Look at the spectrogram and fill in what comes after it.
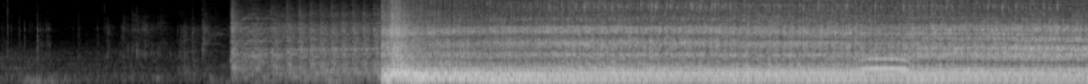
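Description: Sports car engine with aftermarket Kooks headers cold-starting. After a second and a half of whirring, it catches about four seconds in with a loud flare, the revs fall back, and it settles into a steady, loud cold idle. A brief tone sounds over it near the end.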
